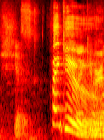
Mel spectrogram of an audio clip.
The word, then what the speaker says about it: schist: Just so you know, it is pronounced schist. Thank you. Thank you very much. Schist.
